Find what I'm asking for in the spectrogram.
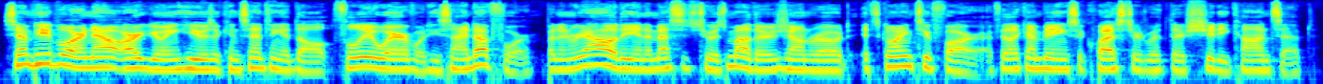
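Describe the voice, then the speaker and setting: Streamer guy doing reaction commentary, high sharp voice, sweary and blunt, really dry sound. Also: fast talker, few pauses, smooth, dry recording. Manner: blunt, profane, outspoken. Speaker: streamer reacting to a news video. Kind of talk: live reaction commentary with read-out passages and rants.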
